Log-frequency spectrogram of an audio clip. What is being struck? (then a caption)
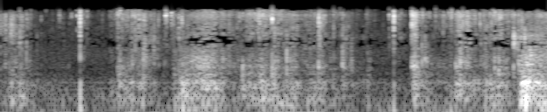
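Soap shavings crushed by hand. Finely crushed dry white and blue soap flakes on a gold surface are squeezed and crumbled by hand and fingertips with red-painted nails. The result is a steady, bright crunching and crinkling with many sharp crackles over a soft hiss.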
